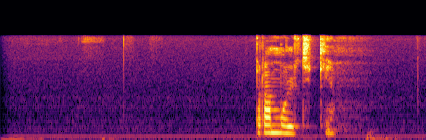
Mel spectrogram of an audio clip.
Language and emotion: Russian, neutral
